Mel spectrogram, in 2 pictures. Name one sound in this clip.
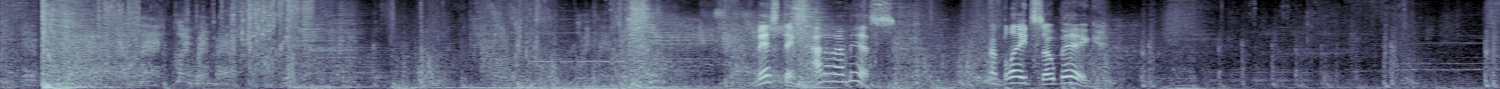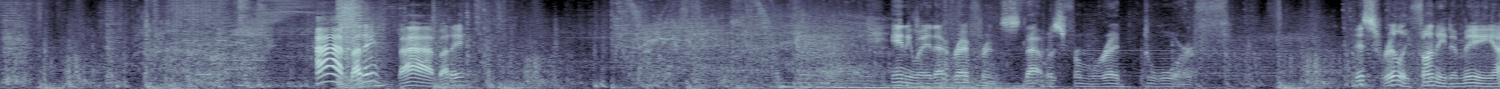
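A heavy blade whooshes through the air in quick slashes.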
